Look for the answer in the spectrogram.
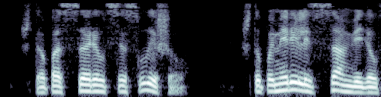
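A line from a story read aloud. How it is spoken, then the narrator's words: Calm objection. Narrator (Russian): спокойно возразил плечистый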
